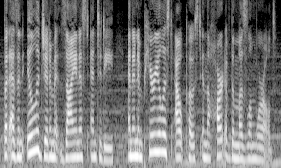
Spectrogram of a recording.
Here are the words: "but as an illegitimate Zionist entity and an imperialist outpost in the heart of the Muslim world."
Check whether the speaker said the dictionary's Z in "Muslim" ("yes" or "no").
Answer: yes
